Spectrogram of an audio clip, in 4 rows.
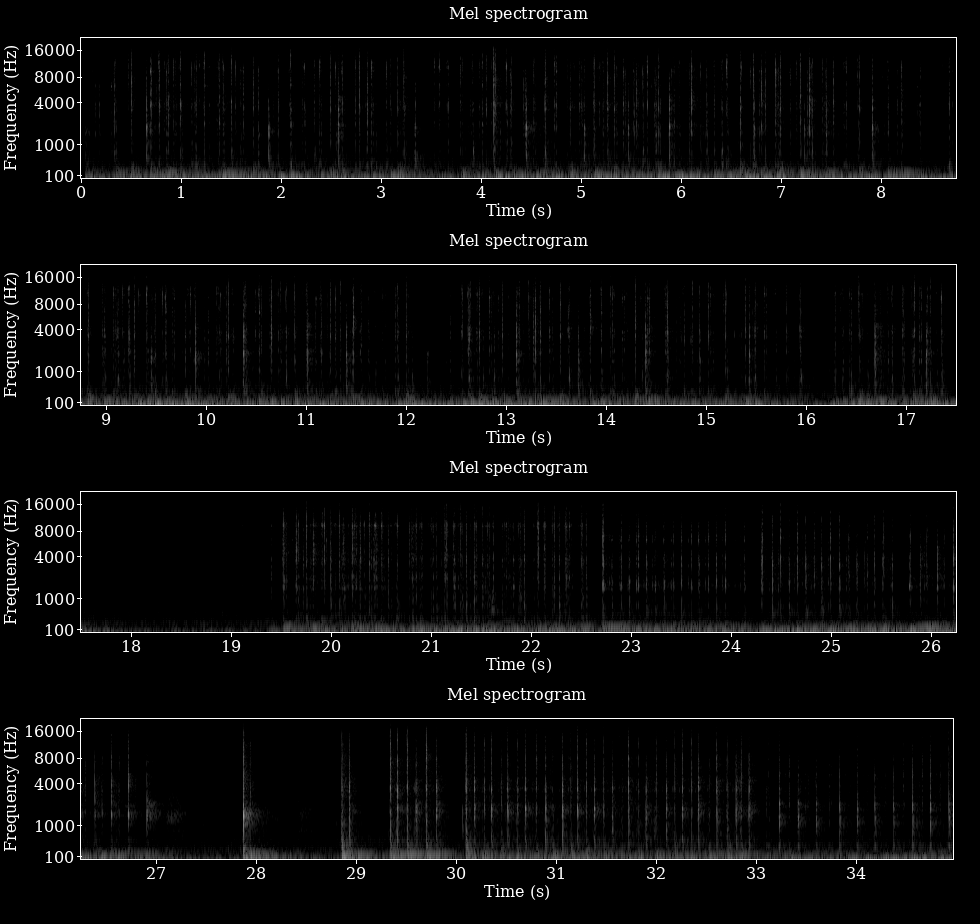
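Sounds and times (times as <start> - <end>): keyboard typing: 0.0 - 17.4, 19.4 - 27.0, 28.8 - 34.9.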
